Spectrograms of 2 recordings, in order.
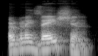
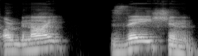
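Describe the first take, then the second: First: Said in the usual way. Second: "organization" slowly split before "zation"; slow teaching "organization": organi... ZAtion; stress on fourth syllable. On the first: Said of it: "there is a primary stress". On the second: Shown as a demonstration. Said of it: "there is a primary stress here in they".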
